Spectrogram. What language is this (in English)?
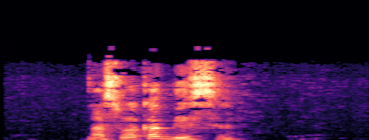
Portuguese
